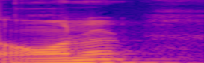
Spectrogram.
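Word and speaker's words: honor: ओ यू लेट see also before silent as words like a ऑनर are honest we कैन say example देख लेते हैं दोस्तों।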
